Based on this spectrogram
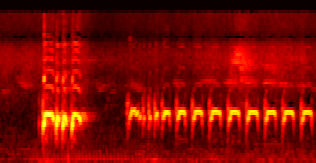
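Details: Local zebra dove with a big voice, used as a lure to set other doves calling: a few loud harmonic notes, then a steady run of about ten evenly spaced cooing notes over a low background hum.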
